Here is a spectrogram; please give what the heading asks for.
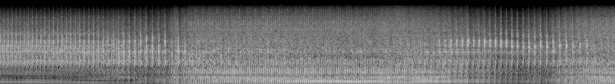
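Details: Nissan SR20 engine, owner Cristian's car, in a garage, revving up and down with a hard, rhythmic knock that follows engine speed: a spun crank bearing.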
